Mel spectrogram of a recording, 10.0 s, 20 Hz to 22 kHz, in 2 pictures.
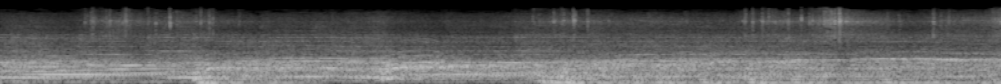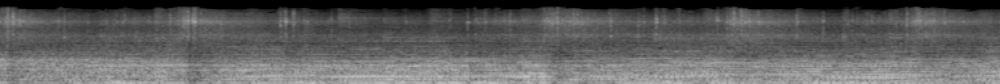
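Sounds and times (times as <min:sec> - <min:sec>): loud dance music with steady beat: 0:00.0 - 0:10.0
wooden clappers clacking: 0:00.4 - 0:01.0, 0:03.7 - 0:10.0.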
